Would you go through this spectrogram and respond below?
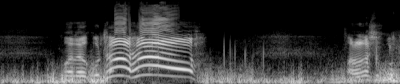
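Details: Sheep under wolf attack bleats a wavering, harmonic cry lasting almost a second, with shorter bleats just before and again near the end, over a rough outdoor background.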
